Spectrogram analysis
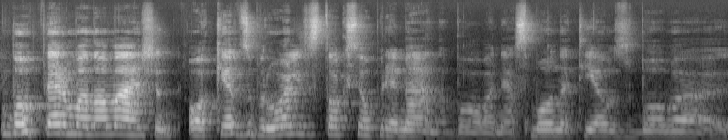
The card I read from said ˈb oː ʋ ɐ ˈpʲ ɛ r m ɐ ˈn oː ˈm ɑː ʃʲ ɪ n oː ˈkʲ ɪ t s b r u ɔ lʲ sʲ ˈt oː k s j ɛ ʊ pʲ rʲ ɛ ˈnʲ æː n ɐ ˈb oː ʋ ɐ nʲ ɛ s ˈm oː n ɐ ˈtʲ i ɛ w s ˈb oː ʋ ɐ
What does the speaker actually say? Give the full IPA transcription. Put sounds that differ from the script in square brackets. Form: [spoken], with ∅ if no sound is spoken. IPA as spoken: ˈb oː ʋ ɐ ˈpʲ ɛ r m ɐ ˈn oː ˈm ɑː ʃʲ ɪ n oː ˈkʲ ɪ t s b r u ɔ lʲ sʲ ˈt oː k s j ɛ ʊ pʲ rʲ ɛ [ˈmʲ] æː n ɐ ˈb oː ʋ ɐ nʲ ɛ s ˈm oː n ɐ ˈtʲ i ɛ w s ˈb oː ʋ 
